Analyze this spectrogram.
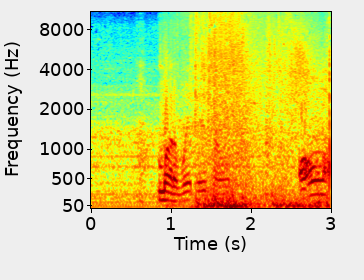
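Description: A car explodes with a loud, roaring blast.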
